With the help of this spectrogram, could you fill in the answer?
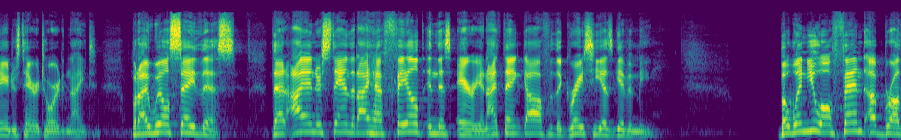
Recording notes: a service recording from Connect Point UPC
